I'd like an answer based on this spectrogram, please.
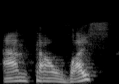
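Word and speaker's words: Antão Vaz: um perform extremely well the grape is pronounced ant vice or vice depending on if your your accent is portuguese uh versus brazilian but that's definitely there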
